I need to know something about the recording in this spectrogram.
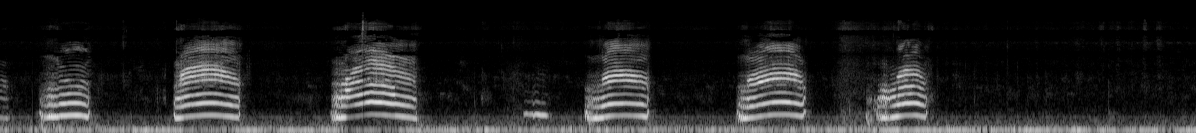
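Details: Kitten in a cute cat compilation, meowing six times: drawn-out, arching meows rich in harmonics, each about a second long, coming every one to two seconds over a faint steady background hum.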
